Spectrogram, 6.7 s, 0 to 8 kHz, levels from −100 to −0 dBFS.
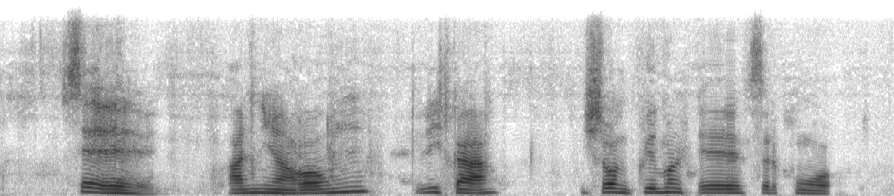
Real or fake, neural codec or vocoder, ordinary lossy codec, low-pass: fake; codec, 16 kHz in and 24 kHz out, 0.8 kbps, FocalCodec, streaming, 65536 codes; Opus, 64 kbps; 7.2 kHz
